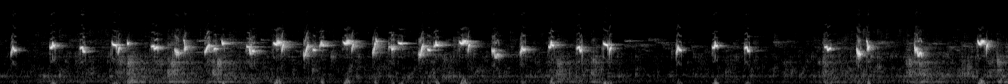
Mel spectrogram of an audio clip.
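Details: Continuous morning song of a sooty-headed bulbul (trucukan kebo): chattering, bubbly whistled notes tumbling rapidly for several seconds, a short pause, then more spaced slurred whistles.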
